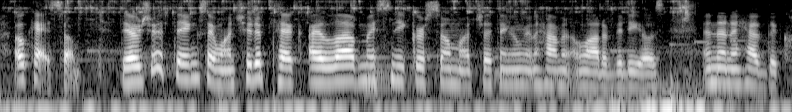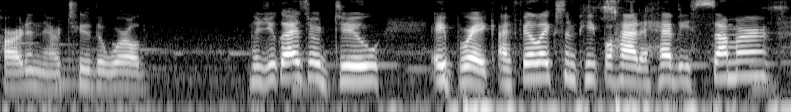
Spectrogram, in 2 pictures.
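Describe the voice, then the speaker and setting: A woman at a medium pitch and very fast pace, with ordinary pitch variation and music in the background. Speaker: tarot card reader. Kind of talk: tarot reading monologue to camera. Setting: filming at home in a new spot. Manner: animated.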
